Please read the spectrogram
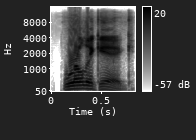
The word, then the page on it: whirligig: American English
